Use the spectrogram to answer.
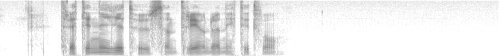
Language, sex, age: Swedish, male, 24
